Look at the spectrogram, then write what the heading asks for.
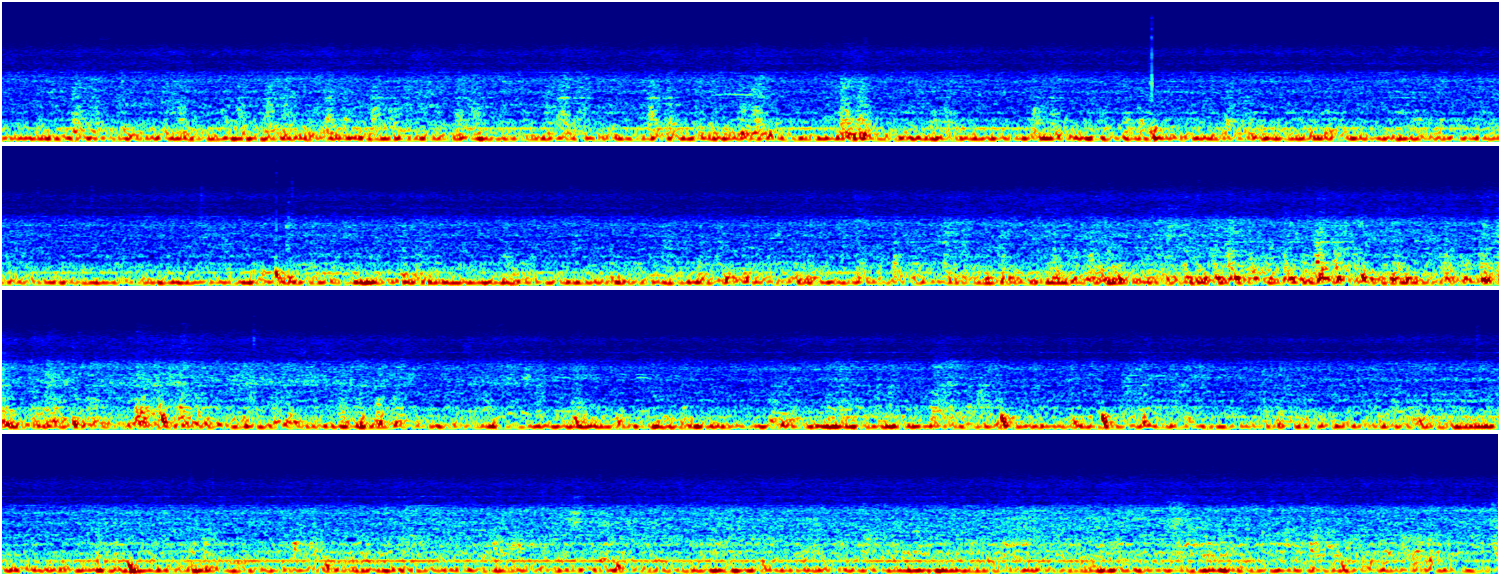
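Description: Musashino Line electric commuter train running at speed, heard from inside the carriage: a steady rumble of wheels on rail with occasional clacks over rail joints and a steady low hum.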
